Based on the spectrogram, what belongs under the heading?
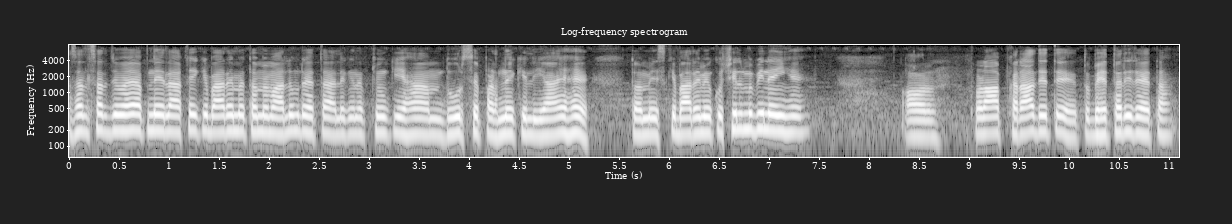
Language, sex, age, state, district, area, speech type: Urdu, male, 18-30, Uttar Pradesh, Muzaffarnagar, urban, spontaneous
